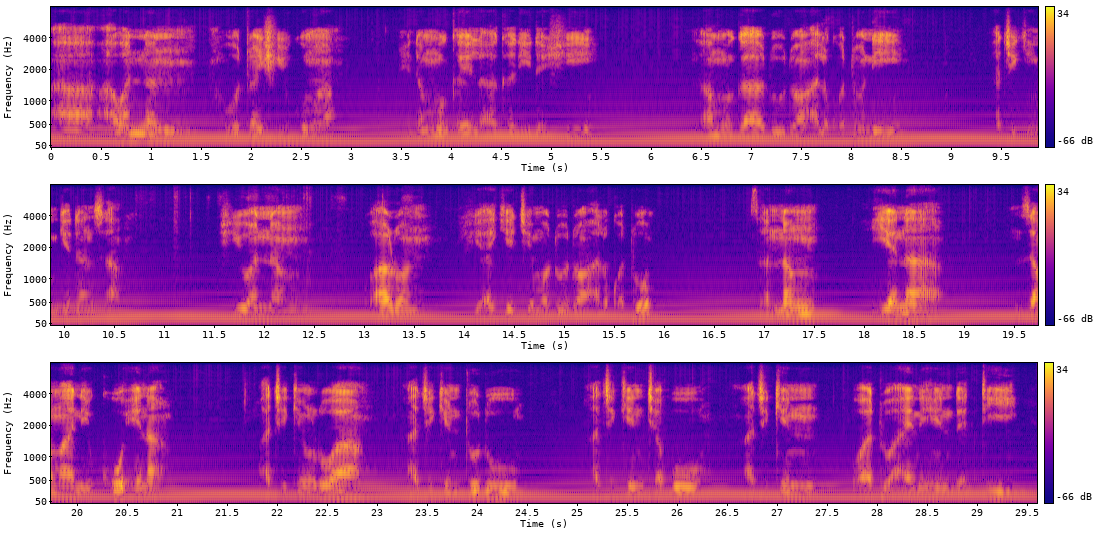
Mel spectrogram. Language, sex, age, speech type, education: Hausa, male, 15-29, spontaneous, primary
